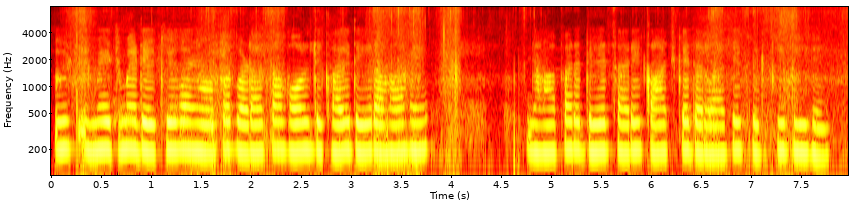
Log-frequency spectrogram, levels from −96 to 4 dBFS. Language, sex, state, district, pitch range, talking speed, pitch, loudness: Hindi, female, Rajasthan, Jaipur, 190-200 Hz, 175 wpm, 195 Hz, -17 LUFS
